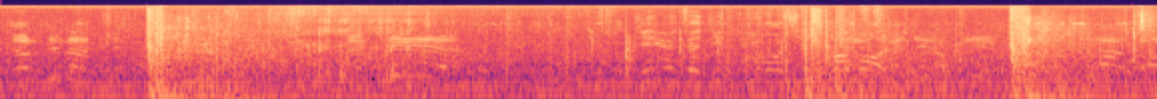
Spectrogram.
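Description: A man speaks urgently into a field radio handset.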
